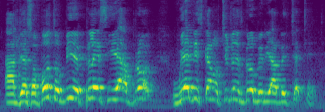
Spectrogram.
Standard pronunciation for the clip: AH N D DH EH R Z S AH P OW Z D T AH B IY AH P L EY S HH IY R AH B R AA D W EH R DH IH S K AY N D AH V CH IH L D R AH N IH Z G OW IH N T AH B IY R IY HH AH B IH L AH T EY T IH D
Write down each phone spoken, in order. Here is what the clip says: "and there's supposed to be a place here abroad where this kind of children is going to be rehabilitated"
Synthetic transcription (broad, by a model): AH N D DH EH S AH P OW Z T AH B IY AH P L EY S HH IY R AH B R AA D W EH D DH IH S K AY N D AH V CH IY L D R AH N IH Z G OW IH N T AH B IY R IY HH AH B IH L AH T EY T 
